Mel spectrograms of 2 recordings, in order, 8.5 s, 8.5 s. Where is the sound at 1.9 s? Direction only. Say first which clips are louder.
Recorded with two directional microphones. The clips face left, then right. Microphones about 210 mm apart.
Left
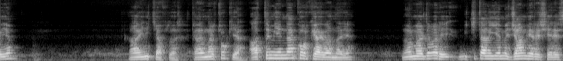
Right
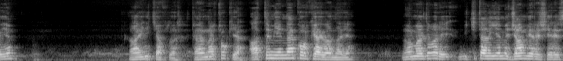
Left 6 dB; 15° left (ahead or behind).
